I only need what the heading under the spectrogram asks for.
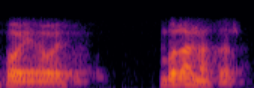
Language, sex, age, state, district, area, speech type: Marathi, male, 18-30, Maharashtra, Ratnagiri, urban, conversation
